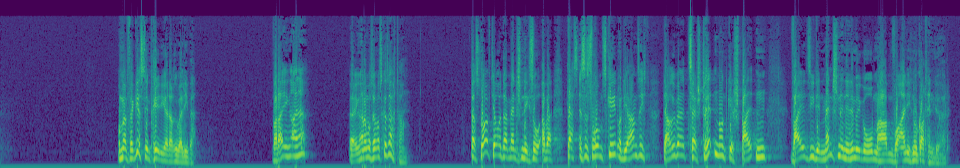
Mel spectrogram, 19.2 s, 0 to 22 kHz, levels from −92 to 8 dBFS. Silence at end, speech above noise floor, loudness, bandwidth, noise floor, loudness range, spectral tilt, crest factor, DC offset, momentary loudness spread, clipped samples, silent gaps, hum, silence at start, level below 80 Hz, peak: 0.3 s; 46 dB; -10 LUFS; 16.5 kHz; -56 dBFS; 4 LU; -5 dB/octave; 12 dB; 0.4%; 8 LU; 0.1%; none; none; 2.35 s; -44 dBFS; 0 dBFS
